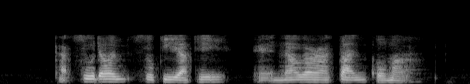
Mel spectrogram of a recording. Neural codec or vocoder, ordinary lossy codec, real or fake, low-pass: codec, 24 kHz, 1 kbps, SNAC; AAC, 16 kbps; fake; 7.2 kHz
